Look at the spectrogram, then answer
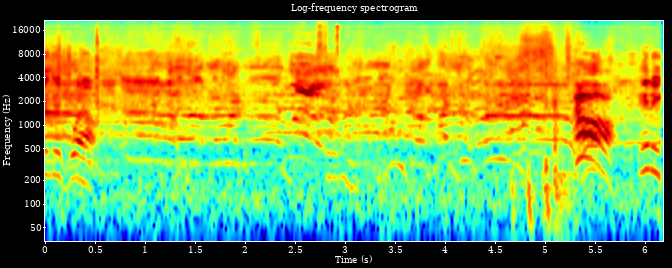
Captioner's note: crowd cheering; body thudding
